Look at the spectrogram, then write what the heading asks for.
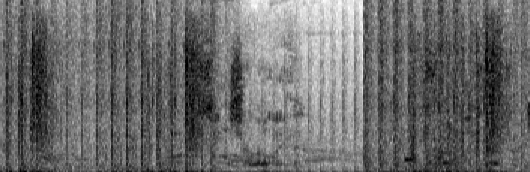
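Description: Rapid automatic gunfire from the Call of Duty: Mobile video game hammers out in a dense, steady stream of shots. It is loud and close, with game effects layered underneath.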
